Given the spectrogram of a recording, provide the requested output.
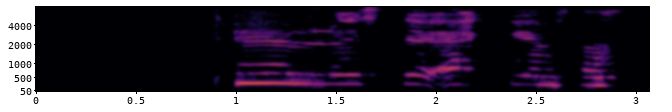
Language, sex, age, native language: Icelandic, male, 8, Icelandic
